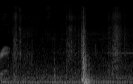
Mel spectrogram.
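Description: Vehicle engine idling with a steady low hum, with one sharp thump a little over a second in.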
